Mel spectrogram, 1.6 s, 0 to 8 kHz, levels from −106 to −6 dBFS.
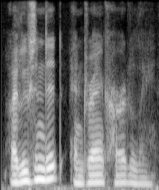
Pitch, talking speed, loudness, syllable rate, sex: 130 Hz, 225 wpm, -15 LUFS, 7.1 syllables/s, male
